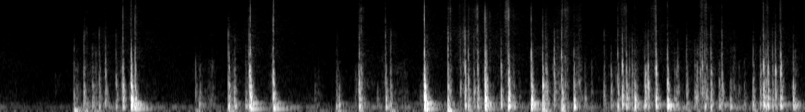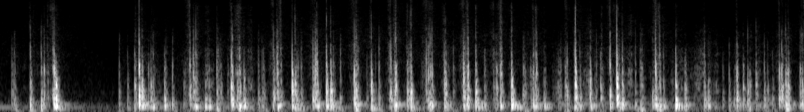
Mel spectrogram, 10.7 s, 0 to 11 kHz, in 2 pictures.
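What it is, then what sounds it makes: Silicone microphone ears tapped with fingernails. Long white nails tap and scratch on the white silicone outer ears of a 3Dio binaural microphone. Quick, soft, muffled taps and rubbing scrapes patter in dense bursts, with brief pauses near 1.3 s and 6 s. The taps are dull and low, dying away almost at once.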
